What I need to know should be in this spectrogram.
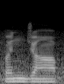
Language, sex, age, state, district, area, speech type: Sanskrit, male, 18-30, Assam, Biswanath, rural, spontaneous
